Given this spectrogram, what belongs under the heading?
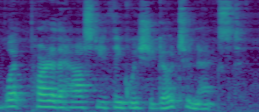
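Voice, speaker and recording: A woman's voice: on the low side, fairly quick. A woman on a ghost hunt inside a house, chatting and asking questions casually in an echoey room with noise. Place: indoors in a house.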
